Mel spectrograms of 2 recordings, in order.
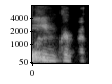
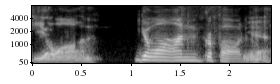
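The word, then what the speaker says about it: Ioan Gruffudd: So it's like kind of like the actor Ian Griffith? I believe so, yes. Look up how his name is actually spelled, and you're like, how the fuck are you getting Ian Griffith from that?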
